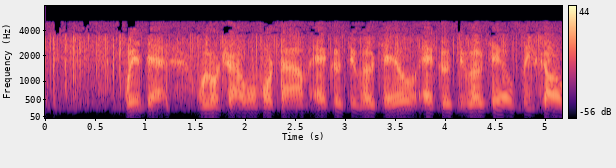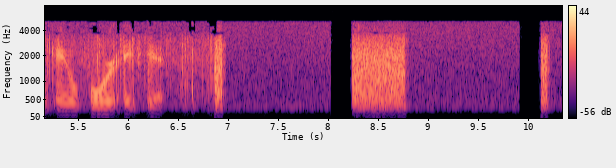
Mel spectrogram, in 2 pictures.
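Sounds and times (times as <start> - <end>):
radio repeater keyed up with static: 0.0 - 7.0, 8.2 - 8.8, 10.1 - 10.3
speech: 0.8 - 7.0.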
